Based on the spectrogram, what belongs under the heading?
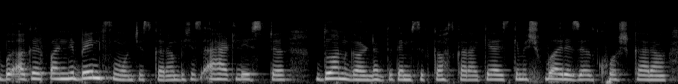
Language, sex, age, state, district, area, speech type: Kashmiri, male, 45-60, Jammu and Kashmir, Budgam, rural, spontaneous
